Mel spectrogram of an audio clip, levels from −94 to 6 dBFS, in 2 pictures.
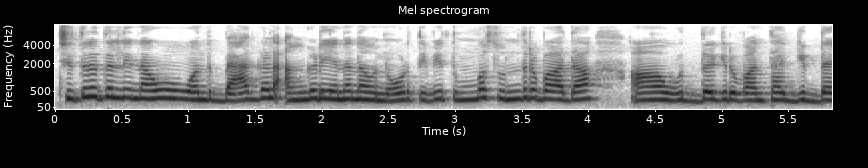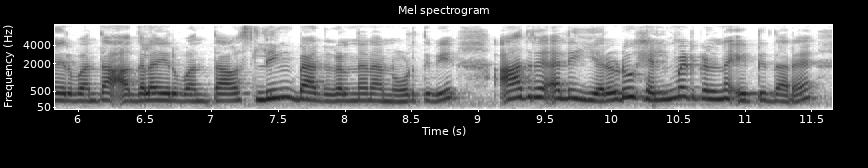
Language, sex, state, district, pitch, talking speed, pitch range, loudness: Kannada, female, Karnataka, Belgaum, 230 Hz, 130 wpm, 215-260 Hz, -14 LUFS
